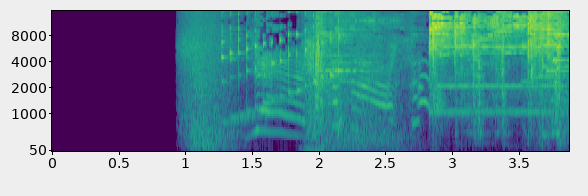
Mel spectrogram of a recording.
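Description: A cheerful game jingle plays.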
